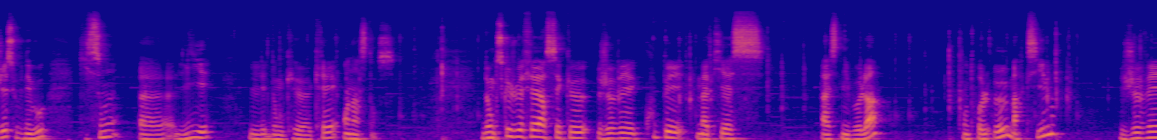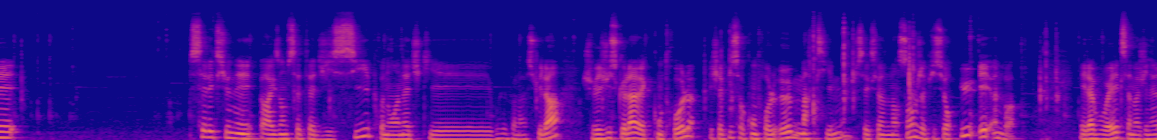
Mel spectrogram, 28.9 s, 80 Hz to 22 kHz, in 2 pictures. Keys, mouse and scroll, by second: 3.5-3.9 scroll up 1, 3.9 middle click, 4.4 Tab, 4.6 middle click, 5.1-6.0 scroll up 1, 6.0 middle click, 8.3 alt+click, 8.7 shift+middle click, 9.1 1, 9.6 3, 10.0 2, 10.5 alt+click, 11.2 middle click, 12.4 ctrl+e, 12.6 middle click, 13.2 alt+a, 13.5 middle click, 15.3-16.4 scroll up 1, 16.4 click, 16.7 scroll down 1, 16.8 middle click, 18.6 scroll up 1, 18.8 middle click, 19.3-20.6 scroll down 1, 20.6 middle click, 21.7 ctrl+click, 22.1 middle click, 22.8-24.8 scroll up 1, 24.8 ctrl+e, 25.0 a, 26.7 u, 27.5 alt+a.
